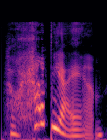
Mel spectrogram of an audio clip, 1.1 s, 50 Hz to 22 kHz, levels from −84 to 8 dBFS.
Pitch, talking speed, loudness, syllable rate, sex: 220 Hz, 225 wpm, -15 LUFS, 7.3 syllables/s, female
